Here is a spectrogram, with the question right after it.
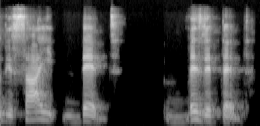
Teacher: the final Ed here we pronounce it as Ed Ed so ID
